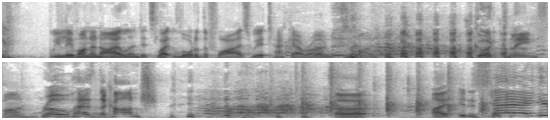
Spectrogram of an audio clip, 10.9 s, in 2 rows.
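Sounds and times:
speech: 0.5s - 10.9s
laughter: 2.7s - 10.9s
audience round of applause: 7.8s - 10.9s.

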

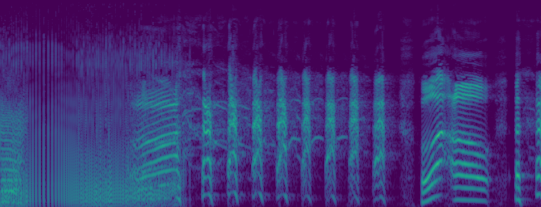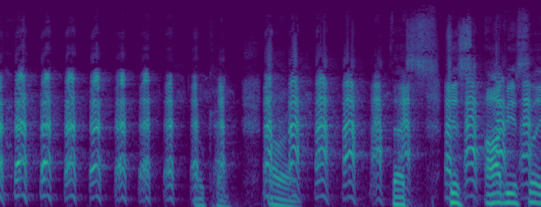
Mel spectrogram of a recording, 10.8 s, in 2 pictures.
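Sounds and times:
fart sound effect: 0.0s - 1.8s
rhythmic laughter-like bursts: 1.3s - 4.2s, 5.0s - 10.8s
speech: 4.2s - 10.8s.

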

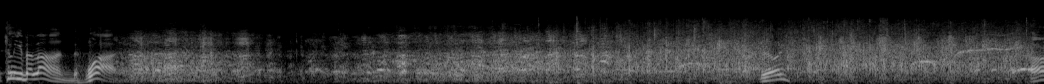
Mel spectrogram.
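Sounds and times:
speech: 0.0s - 2.7s, 7.6s - 8.1s
laughter: 1.0s - 7.4s
audience clapping: 4.0s - 10.4s.

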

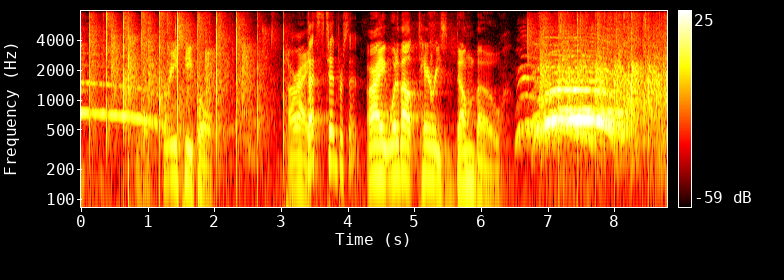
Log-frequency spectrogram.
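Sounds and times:
loud sustained whoop: 0.0s - 1.2s, 6.5s - 8.4s
live crowd cheering: 0.0s - 2.8s, 6.6s - 8.7s
scattered clapping: 0.0s - 3.2s, 6.7s - 8.7s
speech: 1.2s - 2.1s, 3.1s - 6.4s.

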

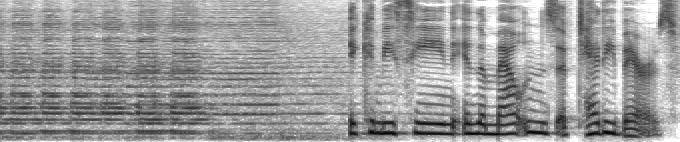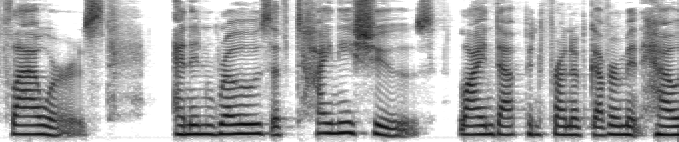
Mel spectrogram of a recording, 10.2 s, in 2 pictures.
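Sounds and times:
convoy of cars honking horns: 0.0s - 2.7s
speech: 2.6s - 10.1s.

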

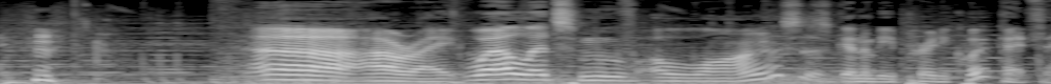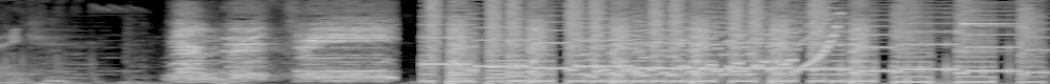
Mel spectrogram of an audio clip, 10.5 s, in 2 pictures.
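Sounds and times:
speech: 0.2s - 0.5s, 1.2s - 7.0s
Game Boy possession sound effect chiptune bleeps: 7.4s - 10.5s.

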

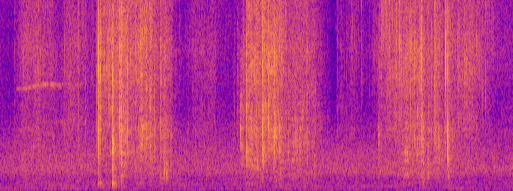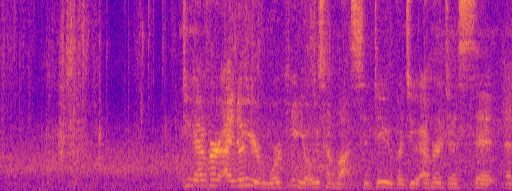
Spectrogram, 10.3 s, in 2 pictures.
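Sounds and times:
rustling: 0.2s - 6.9s
elephant crunching palm fronds: 0.4s - 6.9s
speech: 7.0s - 10.2s.

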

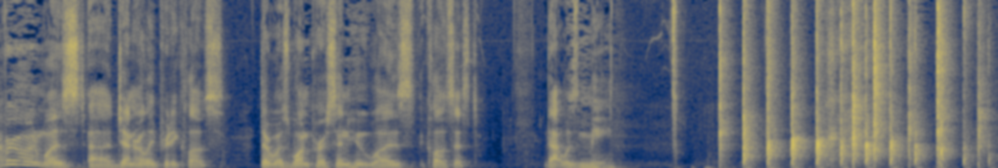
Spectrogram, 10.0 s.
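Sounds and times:
speech: 0.0s - 4.8s, 5.4s - 6.2s
brief scattered clapping: 7.1s - 9.9s.

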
